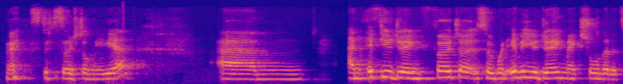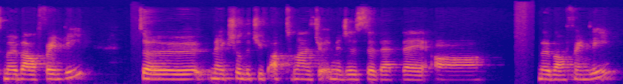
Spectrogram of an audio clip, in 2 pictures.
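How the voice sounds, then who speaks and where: Fast-talking South African woman. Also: fairly low pitch, warm tone. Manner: fast, chatty, informal. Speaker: workshop speaker. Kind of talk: online workshop talk. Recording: roomy echo.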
